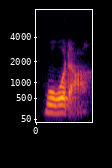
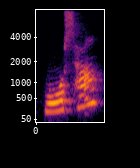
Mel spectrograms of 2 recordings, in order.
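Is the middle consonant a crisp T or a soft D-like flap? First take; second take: D-like flap; crisp T. First: The middle consonant is a soft D-like flap. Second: The middle consonant is a crisp T.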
